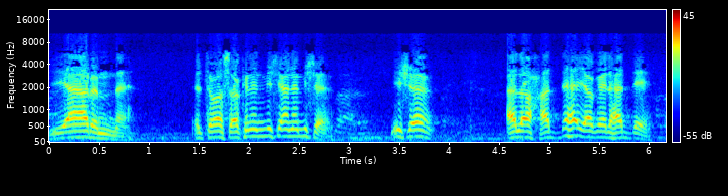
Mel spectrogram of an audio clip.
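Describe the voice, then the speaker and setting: A man teaching a religious studies class, repeating key terms and quizzing his students with questions. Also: sits high. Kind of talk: classroom lesson. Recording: dull lo-fi recording.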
